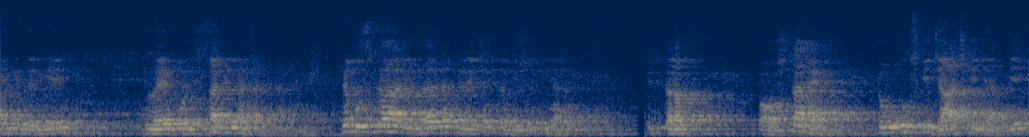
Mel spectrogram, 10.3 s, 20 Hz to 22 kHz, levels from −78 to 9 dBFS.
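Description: From 6.33 to 6.45 s, about 120 ms of background becomes comfort noise, a steady, featureless hiss about 7 dB quieter, likely from Opus discontinuous transmission. A spectrogram shows a smooth, uniform patch; the waveform drops to an even, flat band.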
